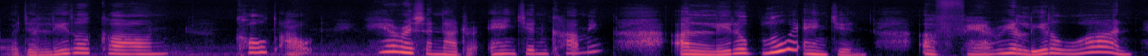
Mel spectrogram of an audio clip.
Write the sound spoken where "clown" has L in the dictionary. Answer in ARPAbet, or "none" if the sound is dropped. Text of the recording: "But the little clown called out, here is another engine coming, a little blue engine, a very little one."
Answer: none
